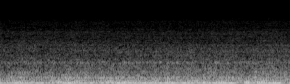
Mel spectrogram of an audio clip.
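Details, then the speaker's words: Daikin package unit running constantly but not cooling: steady low compressor hum with no airflow rush, evaporator frosting up; indoor blower motor not running or even trying, and not warm. "It's not even trying to run, nor is it warm."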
